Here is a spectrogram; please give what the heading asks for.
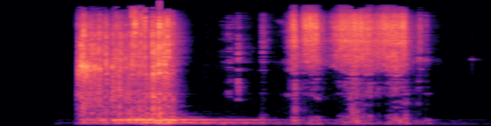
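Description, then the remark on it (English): A deck of cards being shuffled: a dense riffle burst, a few scattered clicks, then a second quick riffle and bridge, with no voices. “One thing I do want to point out, and luckily it didn't really come into effect, is that I'm not supposed to shuffle the deck in between exploration phases, combat phases.”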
